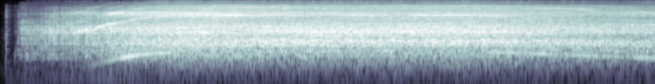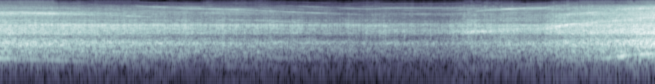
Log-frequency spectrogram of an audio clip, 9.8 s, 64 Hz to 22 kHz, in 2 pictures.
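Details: AEG WS 13-125 XE angle grinder after repair (brushes serviced, gearbox greased) for heavy sparking and jerking: spins up to a smooth high whir at no load, coasts down, repeats; healthy and even.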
